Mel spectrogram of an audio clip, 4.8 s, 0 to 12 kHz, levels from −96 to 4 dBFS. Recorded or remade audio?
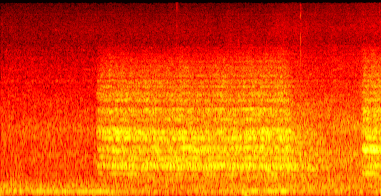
remade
